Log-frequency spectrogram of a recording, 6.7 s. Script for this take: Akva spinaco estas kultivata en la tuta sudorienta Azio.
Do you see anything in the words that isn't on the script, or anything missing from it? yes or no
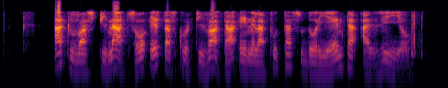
no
